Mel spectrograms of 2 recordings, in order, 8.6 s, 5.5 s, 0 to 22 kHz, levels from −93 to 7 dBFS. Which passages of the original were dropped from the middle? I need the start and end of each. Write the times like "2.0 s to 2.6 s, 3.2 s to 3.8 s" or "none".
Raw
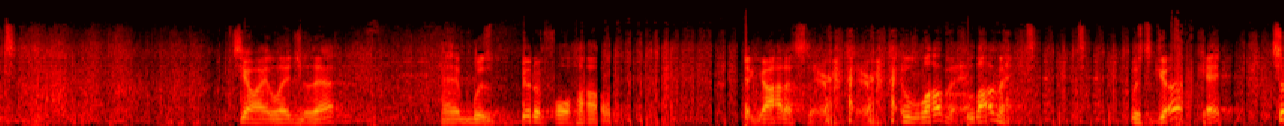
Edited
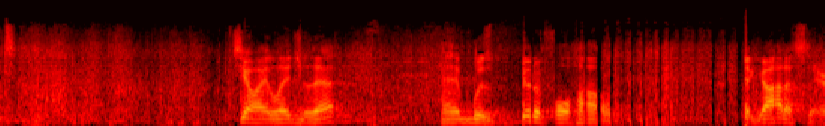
none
